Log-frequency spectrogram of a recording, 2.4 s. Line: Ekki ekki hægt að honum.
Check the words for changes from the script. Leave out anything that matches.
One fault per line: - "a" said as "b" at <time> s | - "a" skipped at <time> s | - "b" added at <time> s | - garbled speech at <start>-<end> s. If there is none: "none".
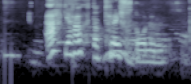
- "ekki" skipped at 0.9 s
- "treysta" added at 1.4 s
